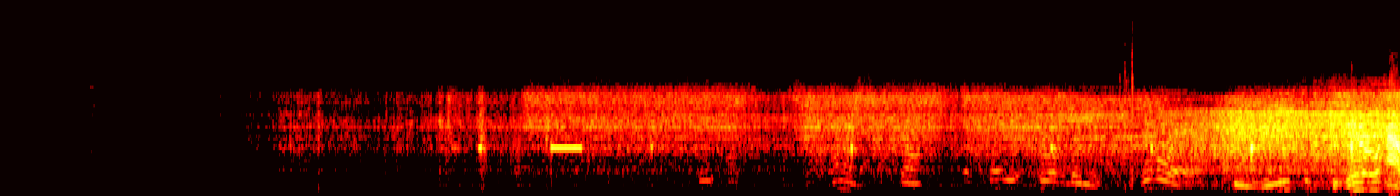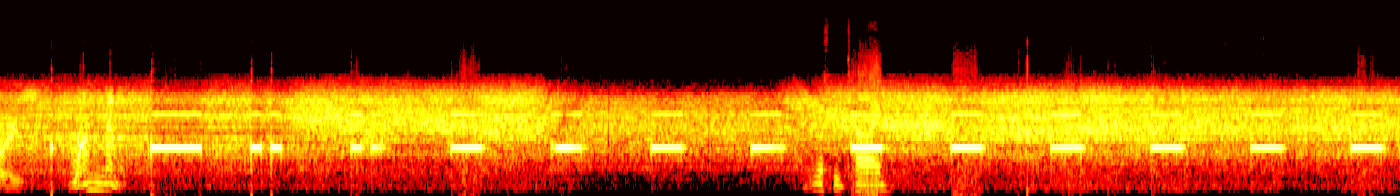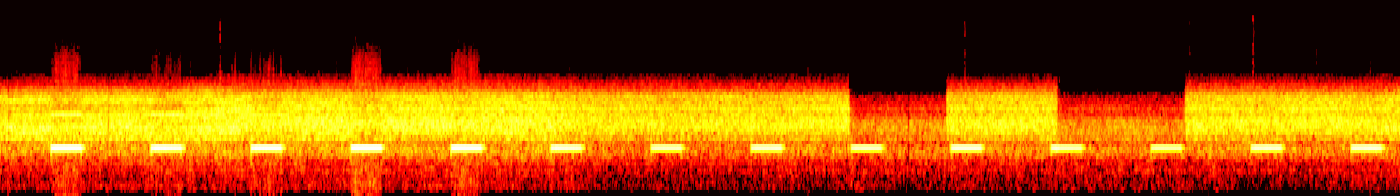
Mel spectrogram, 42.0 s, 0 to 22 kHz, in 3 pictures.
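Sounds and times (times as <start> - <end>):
radio static hiss: 0.8 - 42.0
wavering radio tuning whistles: 4.3 - 36.9, 37.5 - 38.9, 39.5 - 42.0
time signal beeps: 5.5 - 5.9, 15.5 - 16.9, 17.5 - 17.9, 18.5 - 18.9, 19.5 - 19.9, 20.5 - 20.9, 21.5 - 21.9, 23.5 - 23.9, 24.5 - 24.9, 25.5 - 25.9, 26.5 - 26.9, 27.5 - 27.9, 28.5 - 28.9, 29.5 - 29.9, 30.5 - 30.9, 31.5 - 31.9, 32.5 - 32.9, 33.5 - 33.9, 34.5 - 34.9, 35.5 - 35.9, 36.5 - 36.9, 37.5 - 37.9, 38.5 - 38.9, 39.5 - 39.9, 40.5 - 40.9, 41.5 - 41.9.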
